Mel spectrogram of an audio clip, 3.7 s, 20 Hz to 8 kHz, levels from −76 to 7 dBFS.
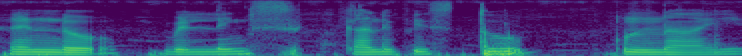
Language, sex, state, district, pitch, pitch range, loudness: Telugu, male, Andhra Pradesh, Sri Satya Sai, 125 Hz, 115-130 Hz, -19 LUFS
